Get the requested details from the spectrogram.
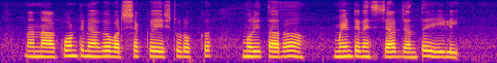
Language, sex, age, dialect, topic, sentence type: Kannada, female, 51-55, Central, banking, question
